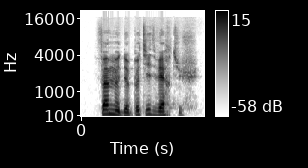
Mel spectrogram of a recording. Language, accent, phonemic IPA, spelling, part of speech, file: French, France, /fa.m(ə) də p(ə).tit vɛʁ.ty/, femme de petite vertu, noun, LL-Q150 (fra)-femme de petite vertu.wav
- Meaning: 1. loose woman, strumpet (promiscuous woman) 2. woman of easy virtue, prostitute (woman having sex for profit)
